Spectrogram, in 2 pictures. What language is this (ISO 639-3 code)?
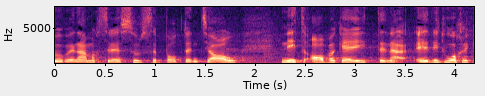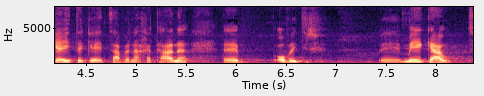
gsw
